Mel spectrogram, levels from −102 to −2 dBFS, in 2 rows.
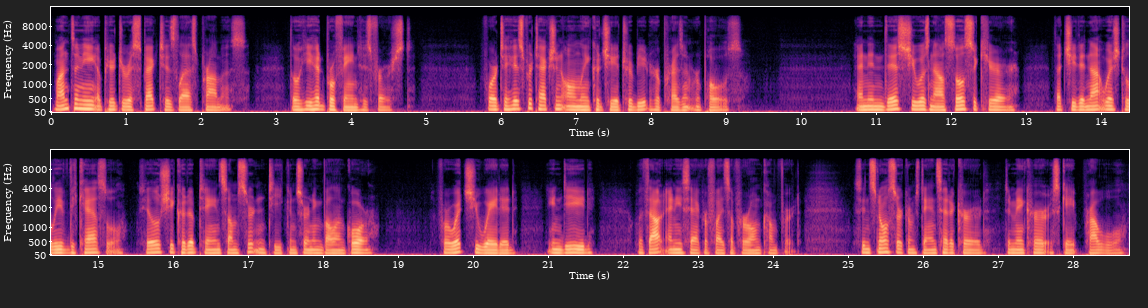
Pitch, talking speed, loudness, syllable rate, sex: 110 Hz, 150 wpm, -19 LUFS, 5.2 syllables/s, male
